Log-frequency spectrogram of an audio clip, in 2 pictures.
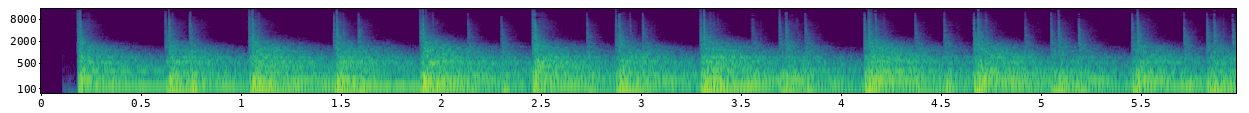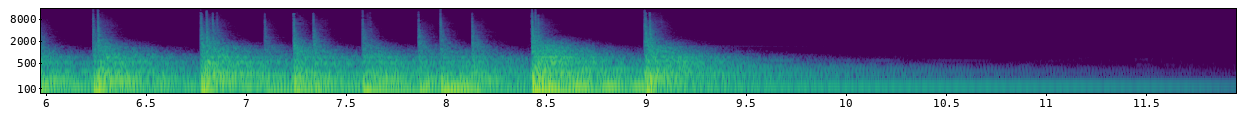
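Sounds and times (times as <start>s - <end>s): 
tom drum rhythm: 0.1s - 9.6s.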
